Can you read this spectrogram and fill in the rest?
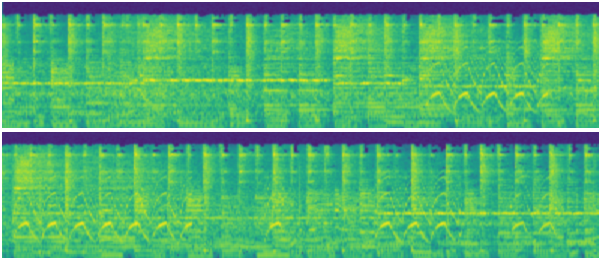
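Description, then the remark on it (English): A police siren in Los Angeles wails in rapid rising and falling sweeps, loud, layered over a dense, steady bed of music and city noise with no talking. “Yes! Police siren!”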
